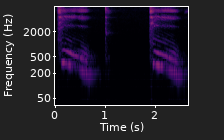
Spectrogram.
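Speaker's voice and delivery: "ti" with a long held i; crisp T sliding into a stretched "ti"; syllable demonstration. Shown as a demonstration. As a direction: sound out "ti" for a beginning reader. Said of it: "pour lire cette syllabe".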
